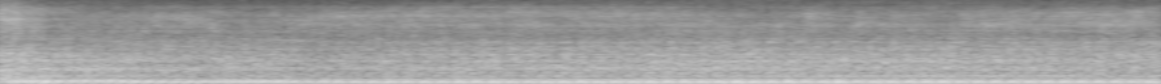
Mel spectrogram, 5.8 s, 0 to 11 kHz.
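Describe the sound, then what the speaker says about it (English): A Harley-Davidson motorcycle engine, a 2014-or-later model, settles into a steady, close, low rumbling idle with an even, throbbing pulse and no voices over it. "So let's fire the bike up."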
